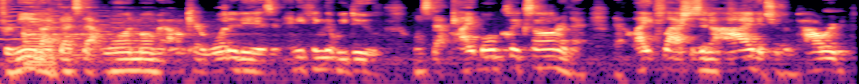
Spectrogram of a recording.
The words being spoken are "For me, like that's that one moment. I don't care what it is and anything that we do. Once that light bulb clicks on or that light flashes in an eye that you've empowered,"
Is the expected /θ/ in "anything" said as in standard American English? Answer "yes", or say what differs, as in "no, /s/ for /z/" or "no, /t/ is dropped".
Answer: yes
